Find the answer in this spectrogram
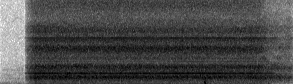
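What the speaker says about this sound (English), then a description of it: "This is a hair dryer." A hair dryer switches on and blows with a steady, loud whooshing roar and a constant motor whine, running for several seconds before easing off slightly.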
